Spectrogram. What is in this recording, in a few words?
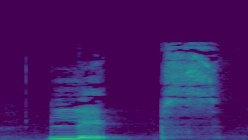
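"lips", British English; PictureDictionary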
